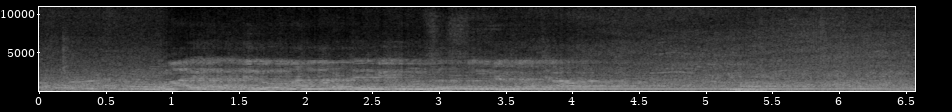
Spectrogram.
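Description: A man sings in a sustained chant through a microphone.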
